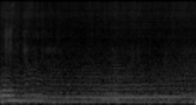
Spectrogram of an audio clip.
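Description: Honey bees swarm around an urban beehive at a home, giving a steady, faint close buzzing with a few individual bees droning past.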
